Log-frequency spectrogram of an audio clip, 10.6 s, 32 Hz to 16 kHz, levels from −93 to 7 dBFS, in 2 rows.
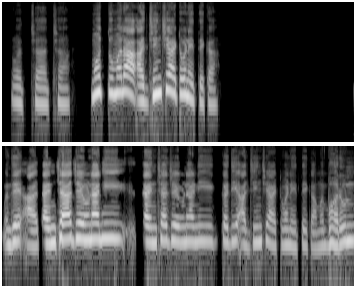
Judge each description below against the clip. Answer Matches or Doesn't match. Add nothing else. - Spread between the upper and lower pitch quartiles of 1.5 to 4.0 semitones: Doesn't match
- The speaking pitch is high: Matches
